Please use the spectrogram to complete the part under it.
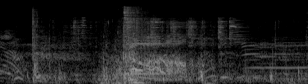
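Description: Swords clash in a scuffle.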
